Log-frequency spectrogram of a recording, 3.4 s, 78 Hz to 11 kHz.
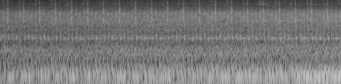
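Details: Hyundai Starex D4CB diesel, replacement engine for blow-by, about 30 minutes running: even idle clatter about three beats a second, no misses or knocks; no smoke and no oil spray at oil cap or breather; healthy.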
